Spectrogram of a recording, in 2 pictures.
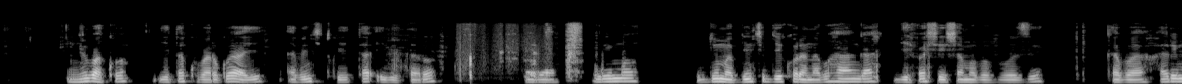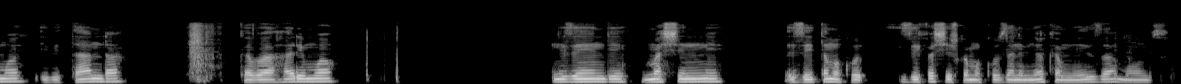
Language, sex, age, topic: Kinyarwanda, male, 18-24, health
